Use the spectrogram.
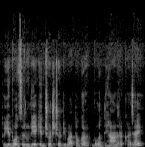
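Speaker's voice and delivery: ordinary talk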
